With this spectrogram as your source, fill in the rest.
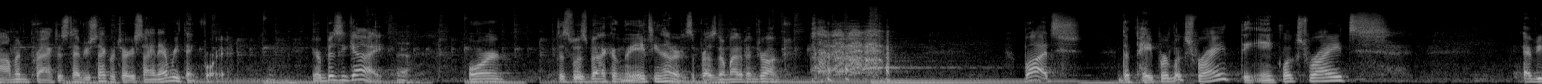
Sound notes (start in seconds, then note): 8.1 laughs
